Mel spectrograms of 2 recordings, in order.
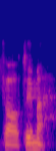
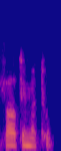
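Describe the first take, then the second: First: The word ends on a vowel, ending dropped. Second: The word ends with a full -tun ending. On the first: This is how it is said in speech at a stop. "that's why you say Fatima" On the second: This is the full written form. "in actual writing, you say Fatima too"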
